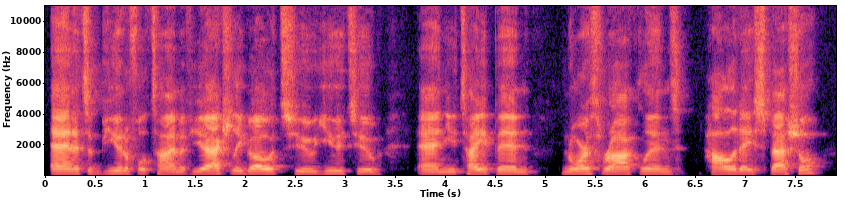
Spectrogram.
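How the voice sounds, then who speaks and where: A man's voice: a little high, flat delivery, measured pace, fairly bright tone. A man co-hosting a casual local morning radio show, upbeat and reading sponsor plugs with enthusiasm.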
